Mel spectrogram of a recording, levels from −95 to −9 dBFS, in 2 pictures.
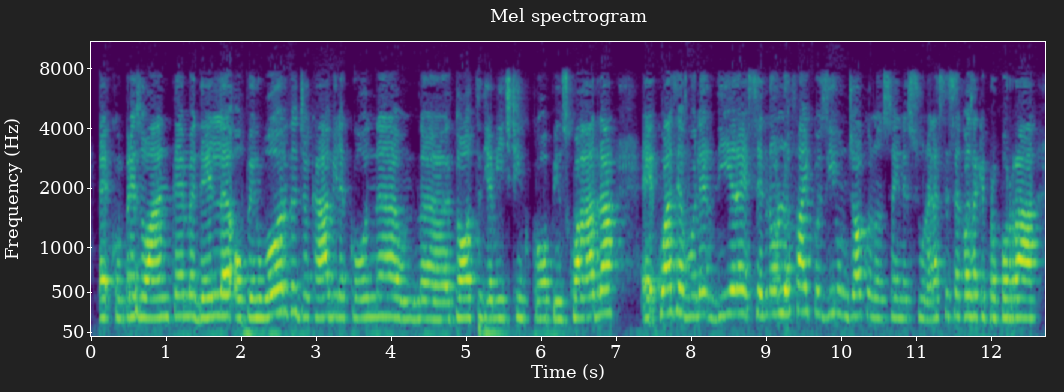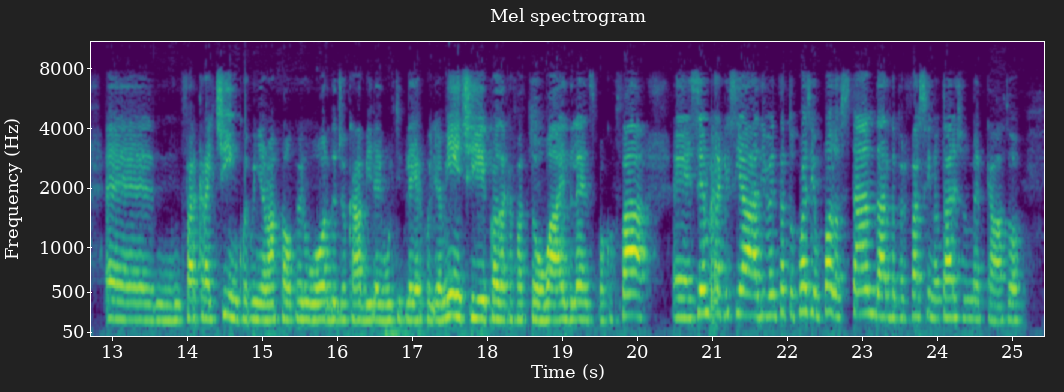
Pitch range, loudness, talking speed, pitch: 195-240 Hz, -21 LUFS, 175 wpm, 215 Hz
